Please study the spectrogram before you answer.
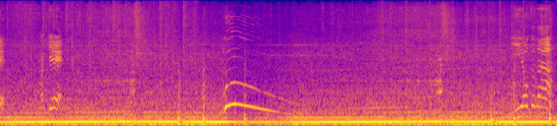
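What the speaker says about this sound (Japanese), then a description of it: "バックファイアが いいよね" A Nissan Silvia drift car engine idling loudly with a deep steady drone, broken by a sharp rev that rises and falls, while people talk nearby.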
